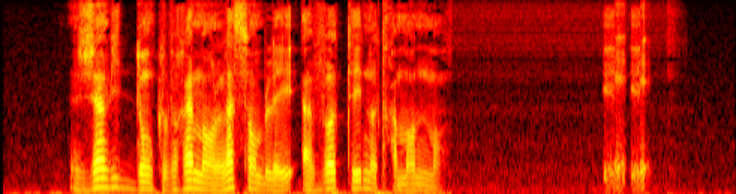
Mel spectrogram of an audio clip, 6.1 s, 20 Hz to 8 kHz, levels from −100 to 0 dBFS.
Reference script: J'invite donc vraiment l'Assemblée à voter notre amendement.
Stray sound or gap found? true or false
true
